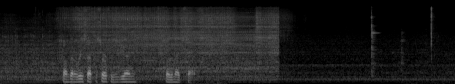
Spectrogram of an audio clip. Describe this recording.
Wood scratching and being sanded as a man speaks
